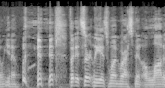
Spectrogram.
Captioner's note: laughter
